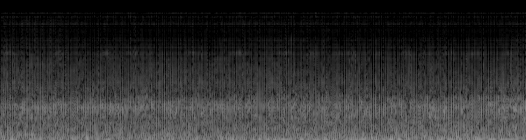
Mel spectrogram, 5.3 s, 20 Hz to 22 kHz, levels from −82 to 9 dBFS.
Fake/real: fake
